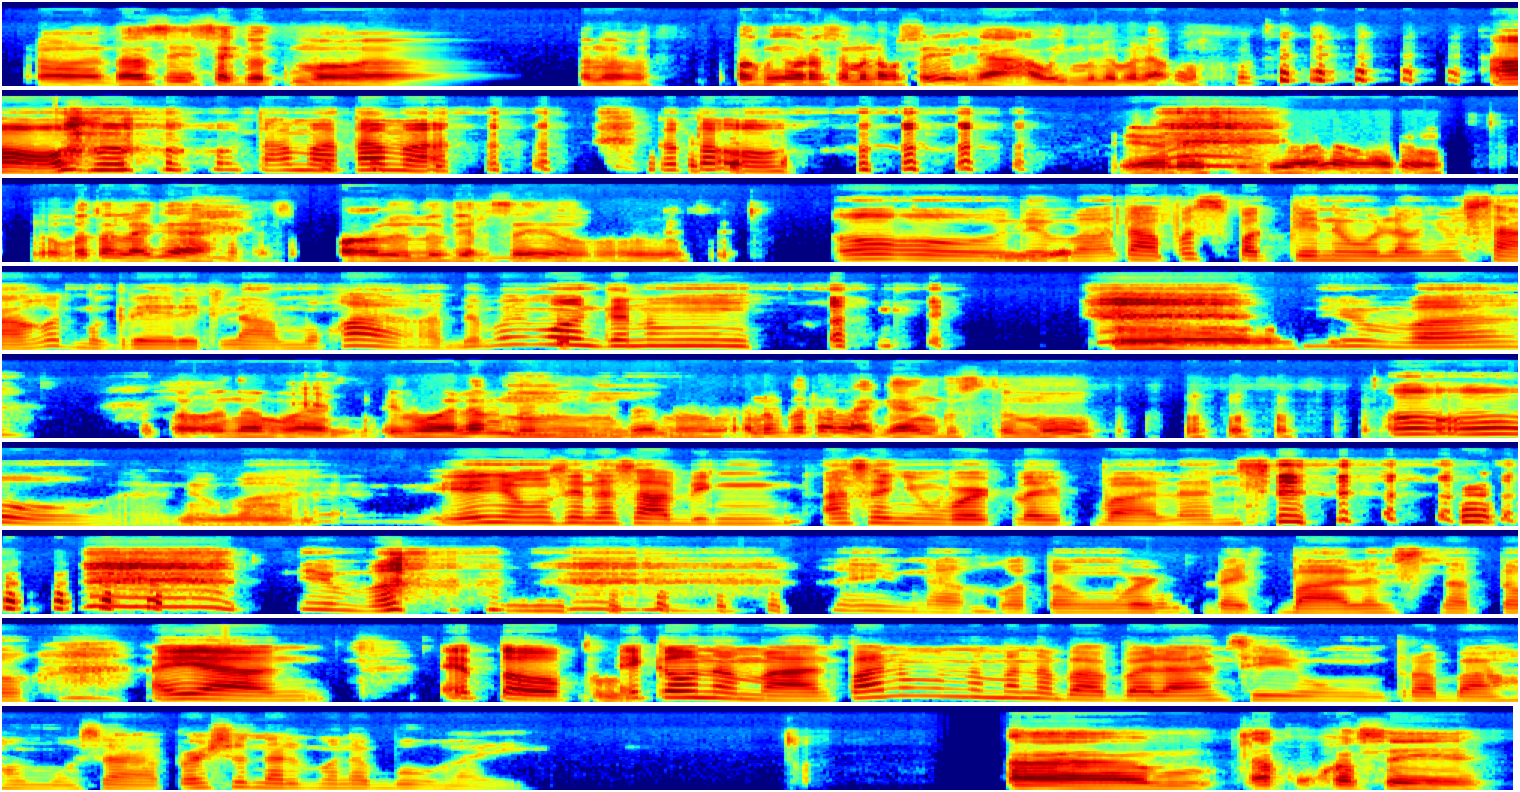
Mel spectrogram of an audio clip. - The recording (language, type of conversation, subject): Filipino, unstructured, Ano ang opinyon mo tungkol sa balanse sa pagitan ng trabaho at personal na buhay?
- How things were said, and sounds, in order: static; distorted speech; laughing while speaking: "Oo"; chuckle; laugh; chuckle; tapping; other background noise; unintelligible speech; other noise; background speech; chuckle; chuckle; laugh; chuckle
